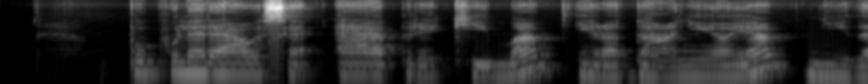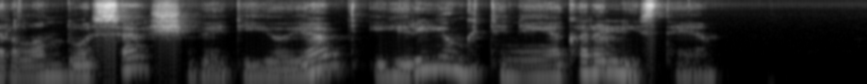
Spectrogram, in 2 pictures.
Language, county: Lithuanian, Alytus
